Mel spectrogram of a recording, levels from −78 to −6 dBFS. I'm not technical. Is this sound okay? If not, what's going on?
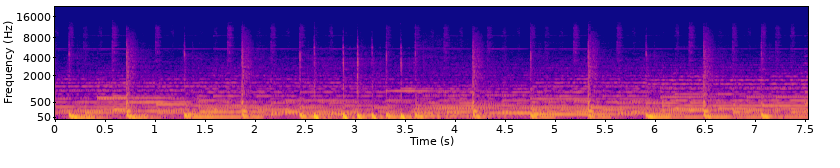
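Yes, no faults here.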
